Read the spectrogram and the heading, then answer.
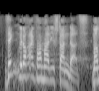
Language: German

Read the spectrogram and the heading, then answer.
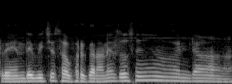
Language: Dogri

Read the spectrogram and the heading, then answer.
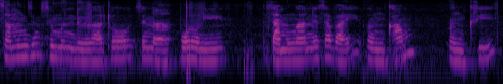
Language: Bodo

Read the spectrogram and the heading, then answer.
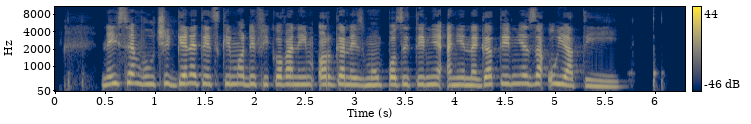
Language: Czech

